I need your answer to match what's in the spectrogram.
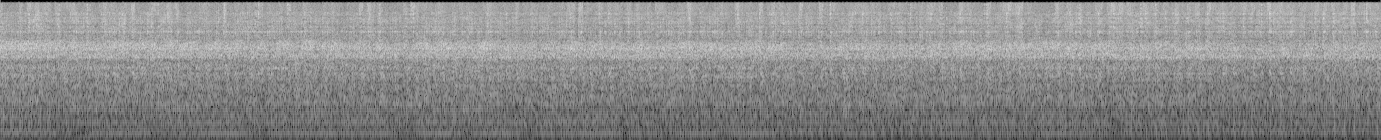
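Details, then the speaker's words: String trimmer two-stroke after carburetor idle-mixture adjustment with single-D tool and idle speed screw raised; carb has no high-speed adjustment: high buzzy idle holds perfectly steady with no surging or dying, clean even idle. "All right. I'll say that's dialed in. That's the idle side that we were adjusting, and there's no high side."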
